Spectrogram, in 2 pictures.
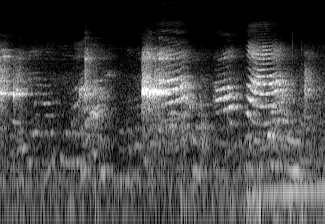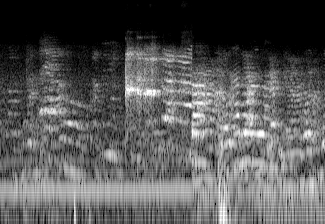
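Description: Young children talk and chatter nearby.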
